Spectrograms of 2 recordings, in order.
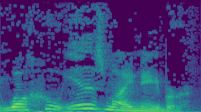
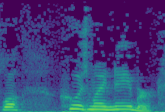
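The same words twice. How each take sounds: First: It is said in a cynical, sneering tone. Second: It is said in a plain, neutral tone.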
